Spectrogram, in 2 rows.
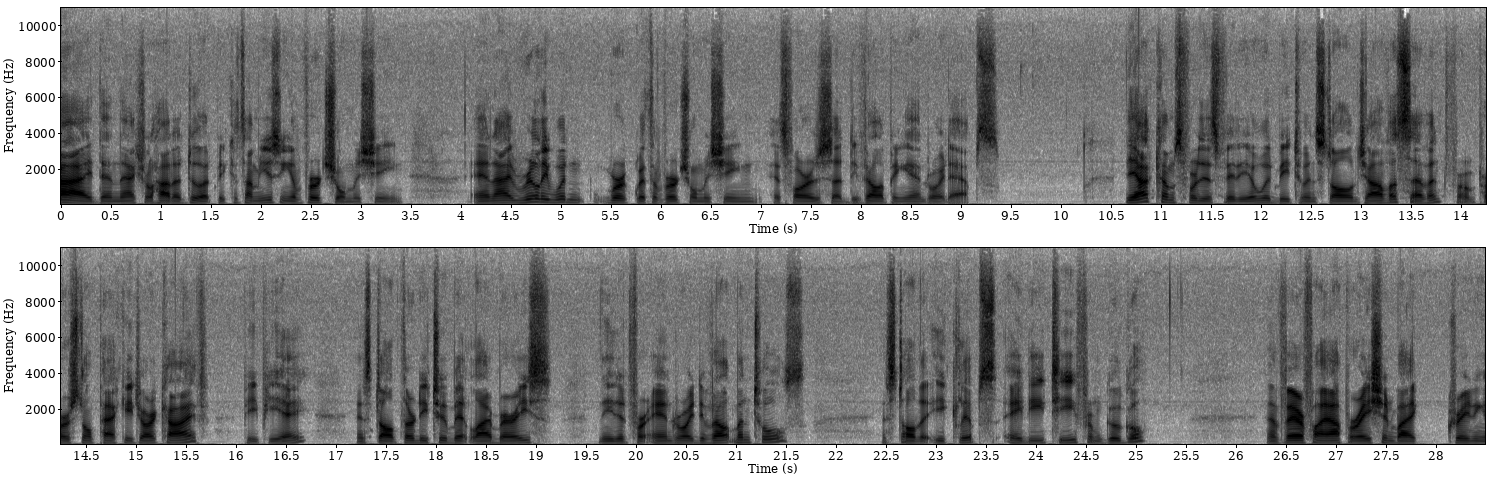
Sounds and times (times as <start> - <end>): Speech: 0.0 - 3.4, 4.1 - 9.4, 10.6 - 21.8, 22.4 - 25.2, 26.3 - 28.4.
